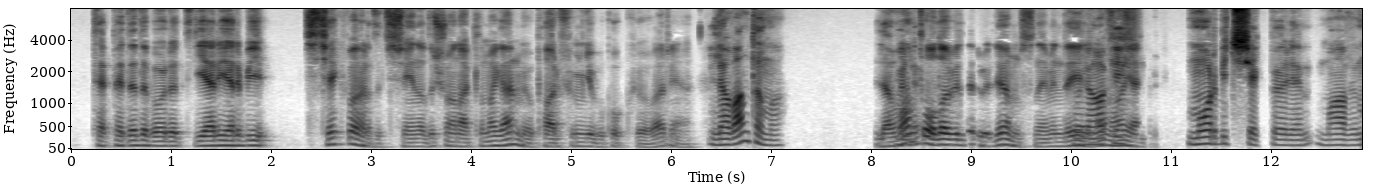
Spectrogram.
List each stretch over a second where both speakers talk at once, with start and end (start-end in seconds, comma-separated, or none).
none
